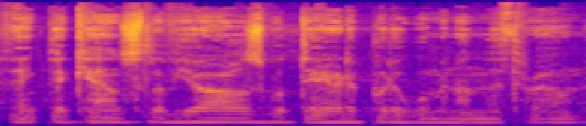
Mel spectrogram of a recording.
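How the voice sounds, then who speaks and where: Over clear background noise, a man puts on a raspy character voice with a very deep, low pitch, talking at a fairly quick pace in a deadpan tone with monotone, flat intonation. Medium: video game. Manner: terse, deadpan.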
